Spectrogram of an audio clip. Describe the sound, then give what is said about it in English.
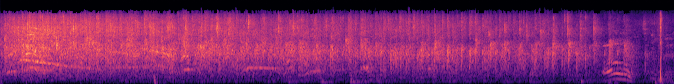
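A crowd claps steadily for over ten seconds as three guests are welcomed to the stage, a dense, sustained wash of applause with a few whoops and a brief voice near the end as it begins to taper. “Please welcome to the stage and give a round of applause”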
